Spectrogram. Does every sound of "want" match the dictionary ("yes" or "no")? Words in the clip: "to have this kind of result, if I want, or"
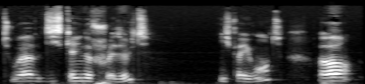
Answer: no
